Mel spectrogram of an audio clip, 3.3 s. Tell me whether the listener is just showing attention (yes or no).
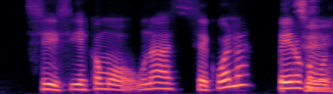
yes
